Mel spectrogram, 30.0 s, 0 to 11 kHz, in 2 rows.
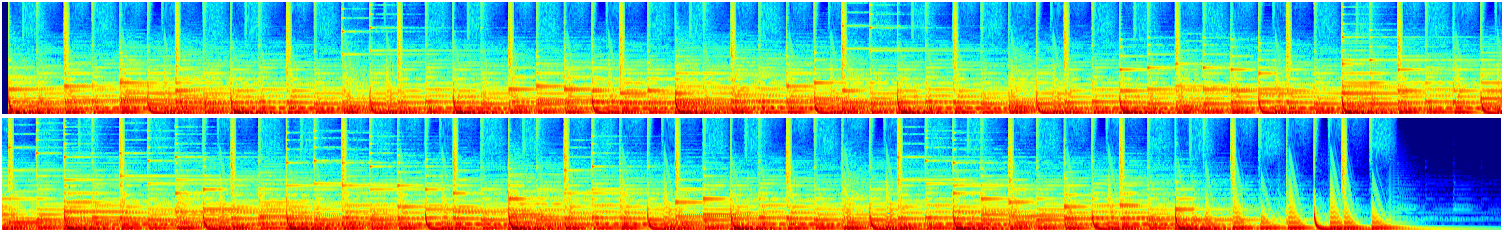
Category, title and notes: Music > Multiple instruments
verttkey Looop (trip hop) 108bpm
a trill triphop beat and melody produced in FL Studio with Phase Plant and Fab Filter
